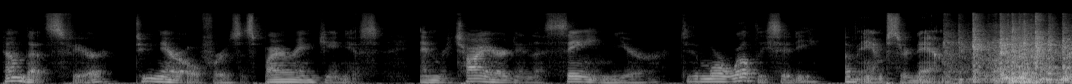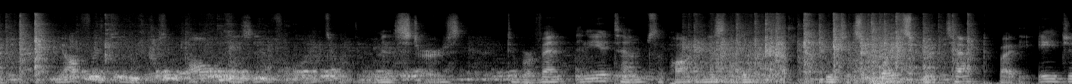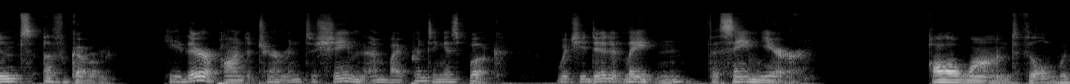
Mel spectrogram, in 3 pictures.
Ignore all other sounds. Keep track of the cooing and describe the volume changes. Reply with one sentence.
The loudness of the cooing goes down, then up.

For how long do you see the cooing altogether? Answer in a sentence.
The cooing can be heard for 11 seconds in total.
